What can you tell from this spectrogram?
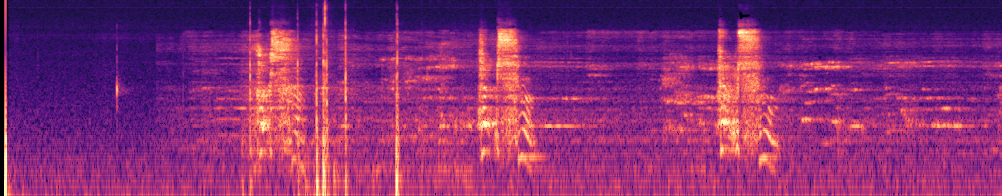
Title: Sneezes fit work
